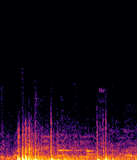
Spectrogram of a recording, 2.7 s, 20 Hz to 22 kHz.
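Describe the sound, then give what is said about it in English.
Fireworks crack and pop in quick irregular bursts, several sharp bangs clustered early and again near the end, with murmuring voices underneath, at a New Year's Eve 1958 celebration at the Havana Yacht Club in Havana, Cuba. “I mean, it's like they're at their club, they're the fireworks.”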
